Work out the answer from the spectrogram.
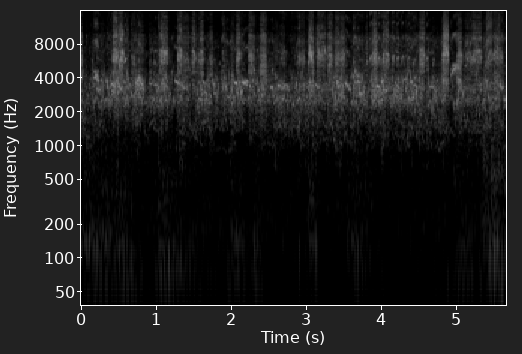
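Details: Colony of budgerigars kept in an aviary, constant squealing and twittering chatter, many birds calling together with sharp squeaky bursts.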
